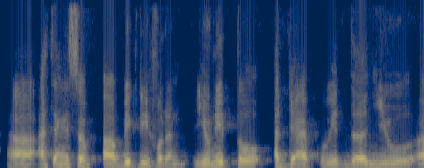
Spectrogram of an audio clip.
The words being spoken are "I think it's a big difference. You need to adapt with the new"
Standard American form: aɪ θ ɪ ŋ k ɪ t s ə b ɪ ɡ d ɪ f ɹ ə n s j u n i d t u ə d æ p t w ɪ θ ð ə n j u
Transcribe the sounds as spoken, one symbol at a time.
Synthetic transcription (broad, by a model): aɪ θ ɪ ŋ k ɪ t s ə b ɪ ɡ d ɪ f ɹ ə n j u n i d t u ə d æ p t w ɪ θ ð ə n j u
